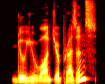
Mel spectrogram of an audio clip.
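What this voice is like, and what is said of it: Deep Santa Claus character voice. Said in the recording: “In a deep Santa voice”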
